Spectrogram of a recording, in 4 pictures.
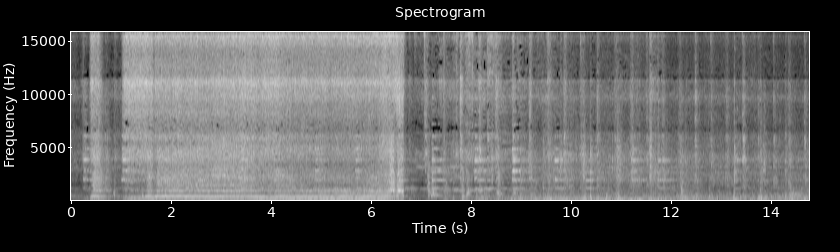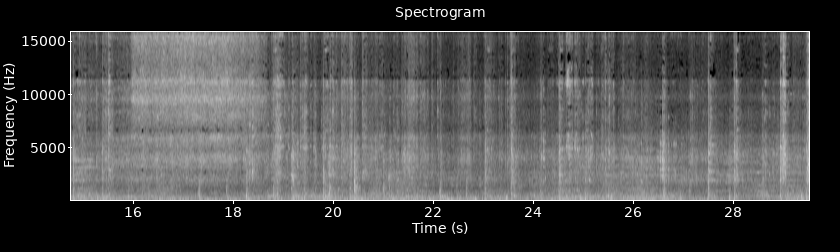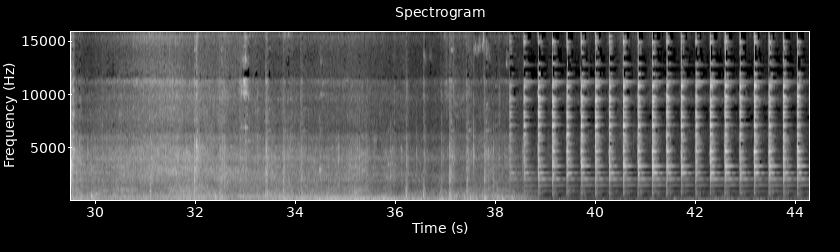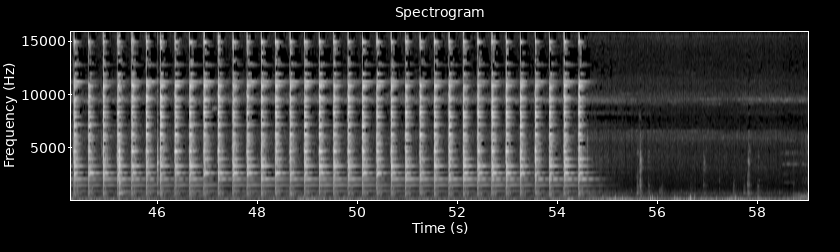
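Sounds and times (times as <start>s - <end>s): railroad crossing bell ringing: 0.0s - 1.2s, 4.8s - 12.2s, 38.2s - 55.2s
train wheels clattering on rails: 0.0s - 56.2s.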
